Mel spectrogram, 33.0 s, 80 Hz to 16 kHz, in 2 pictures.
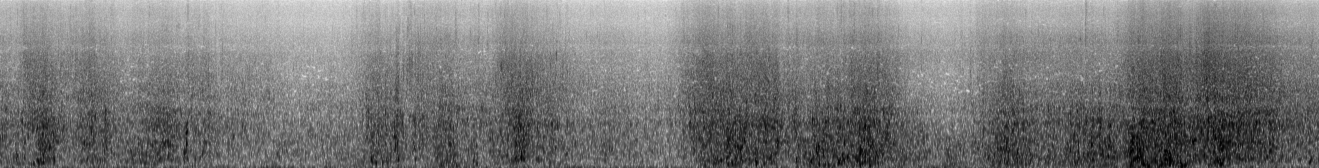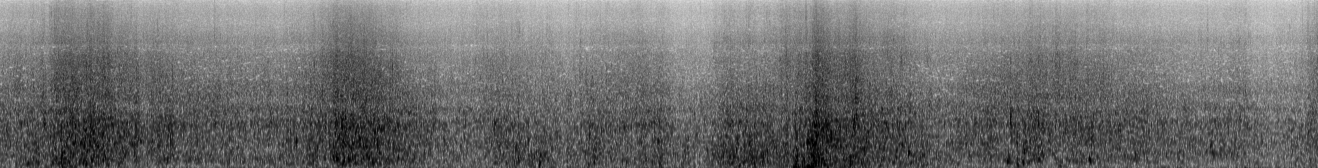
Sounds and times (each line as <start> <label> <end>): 0.0 Calm sea waves 32.9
